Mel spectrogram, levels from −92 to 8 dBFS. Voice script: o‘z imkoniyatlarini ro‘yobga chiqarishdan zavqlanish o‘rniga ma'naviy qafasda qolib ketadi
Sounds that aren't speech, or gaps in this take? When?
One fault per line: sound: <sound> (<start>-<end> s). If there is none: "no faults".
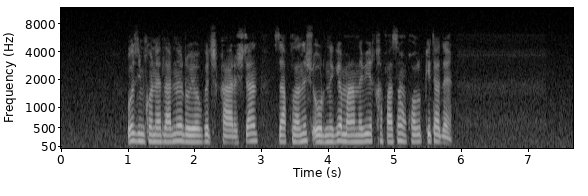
no faults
